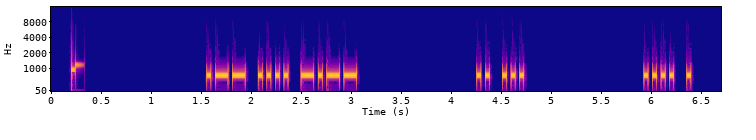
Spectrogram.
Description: Morse code, heard as a keyed tone, about 28 wpm, 700 Hz. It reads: WHY IS HE
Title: 4x Word-Spacing - Sentences from Top 200 Words - 28wpm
